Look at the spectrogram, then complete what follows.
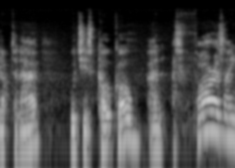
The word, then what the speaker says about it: cocoa: and after it's been processed they call it cocoa so and how do you spell these two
